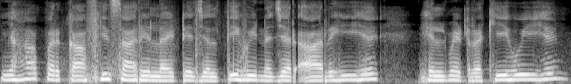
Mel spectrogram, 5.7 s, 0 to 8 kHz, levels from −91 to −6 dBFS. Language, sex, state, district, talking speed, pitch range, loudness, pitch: Hindi, male, Jharkhand, Ranchi, 155 wpm, 145-175 Hz, -13 LUFS, 160 Hz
